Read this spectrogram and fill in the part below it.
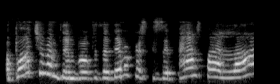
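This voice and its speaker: A woman's voice: high voice, racing. Emphatic woman with a slight Colombian accent. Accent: slight Colombian Spanish accent. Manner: emphatic, combative, animated. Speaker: state senator, political guest. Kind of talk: conversational interview. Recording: dull lo-fi sound.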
